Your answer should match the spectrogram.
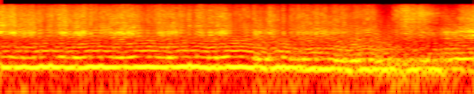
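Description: A man's voice chanting in melodic recitation, holding one long note with a slight waver that dips a little near the end.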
